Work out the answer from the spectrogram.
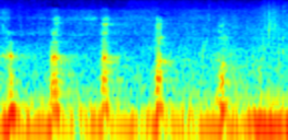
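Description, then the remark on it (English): A chicken in a video game clucks in a quick, steady series of about six short clucks over a constant low hum, moderately loud, with no talking. “And the chicken.”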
